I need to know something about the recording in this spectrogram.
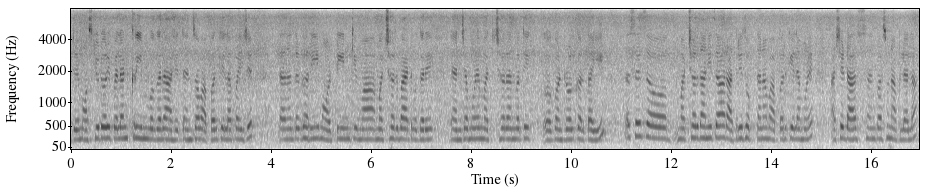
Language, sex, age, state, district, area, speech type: Marathi, female, 18-30, Maharashtra, Sangli, urban, spontaneous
